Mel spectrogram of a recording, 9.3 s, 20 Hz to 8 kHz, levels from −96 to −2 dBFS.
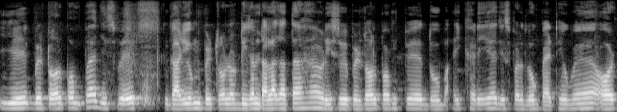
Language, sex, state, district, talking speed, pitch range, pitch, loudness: Hindi, male, Bihar, West Champaran, 200 wpm, 120-135 Hz, 125 Hz, -18 LUFS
